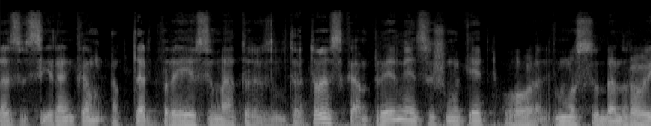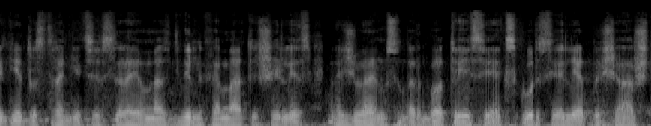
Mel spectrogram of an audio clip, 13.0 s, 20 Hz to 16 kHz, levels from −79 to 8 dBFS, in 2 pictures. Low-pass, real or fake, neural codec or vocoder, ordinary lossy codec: 14.4 kHz; fake; codec, 44.1 kHz, 2.6 kbps, SNAC; MP3, 48 kbps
